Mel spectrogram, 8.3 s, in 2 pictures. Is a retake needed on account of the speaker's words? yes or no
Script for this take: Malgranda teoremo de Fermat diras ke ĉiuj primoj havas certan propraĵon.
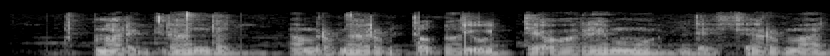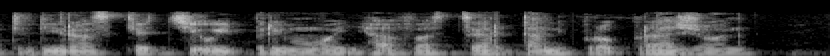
yes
